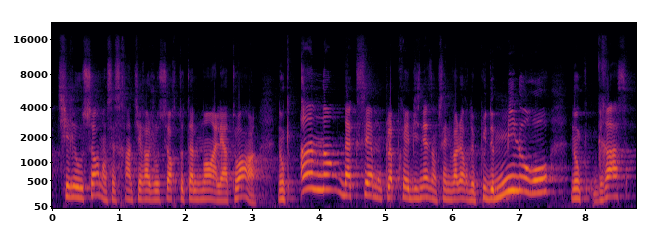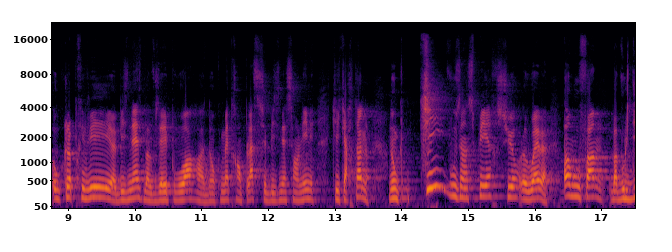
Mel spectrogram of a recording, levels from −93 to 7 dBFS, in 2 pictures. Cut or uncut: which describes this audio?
cut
